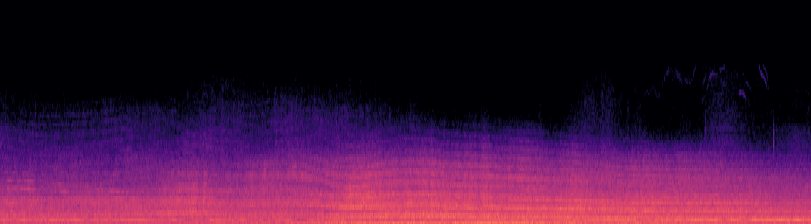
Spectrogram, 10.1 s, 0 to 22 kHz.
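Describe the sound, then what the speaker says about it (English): A British Airways Airbus A321neo landing with reverse thrust, a steady broad engine roar that swells partway through and holds, moderately distant and fairly subdued, with no voices. "Pretty quiet there from the A321neo, pretty quiet on the reverse thrust"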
